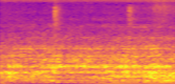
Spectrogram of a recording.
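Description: An aeroplane going past, a steady low drone.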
